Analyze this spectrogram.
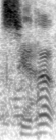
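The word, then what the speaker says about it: SITA: And uh and you're here with Sitta. Is that the correct pronunciation? Yep. Sitta.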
